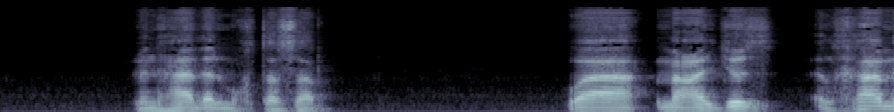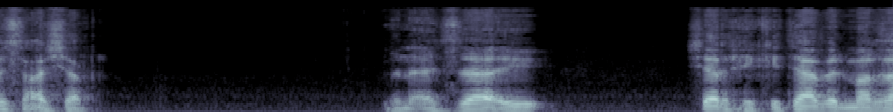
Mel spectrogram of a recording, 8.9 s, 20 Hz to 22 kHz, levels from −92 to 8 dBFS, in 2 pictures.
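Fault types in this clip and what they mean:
Crude rate conversion: The sample rate was raised by repeating the nearest samples, without filtering. The repeat pattern fits a step from 32 kHz to 44.1 kHz. Throughout, it adds a gritty, inharmonic fizz, some 25 dB below the sound, following loud and high parts.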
